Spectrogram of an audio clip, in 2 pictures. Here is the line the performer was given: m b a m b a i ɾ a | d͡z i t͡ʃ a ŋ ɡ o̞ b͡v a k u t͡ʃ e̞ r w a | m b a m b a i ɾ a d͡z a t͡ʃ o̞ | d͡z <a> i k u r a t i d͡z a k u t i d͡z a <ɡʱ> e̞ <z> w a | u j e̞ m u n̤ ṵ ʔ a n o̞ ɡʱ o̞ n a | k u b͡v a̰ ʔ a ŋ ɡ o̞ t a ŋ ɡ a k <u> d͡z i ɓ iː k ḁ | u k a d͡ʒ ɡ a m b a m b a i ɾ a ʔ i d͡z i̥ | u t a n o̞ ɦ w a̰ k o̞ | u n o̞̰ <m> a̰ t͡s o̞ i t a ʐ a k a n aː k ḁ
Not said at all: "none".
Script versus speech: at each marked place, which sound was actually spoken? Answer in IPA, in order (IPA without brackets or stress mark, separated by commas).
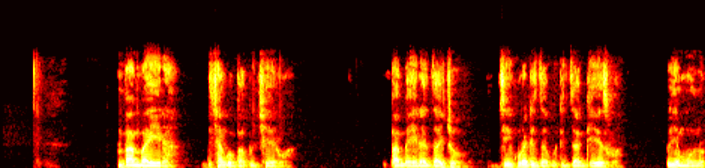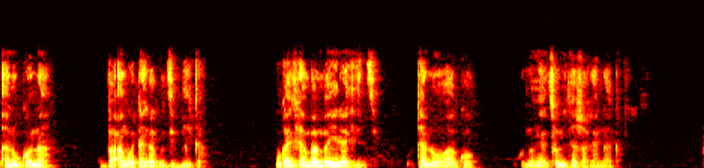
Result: i, ɡʱ, z, u, ɲ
